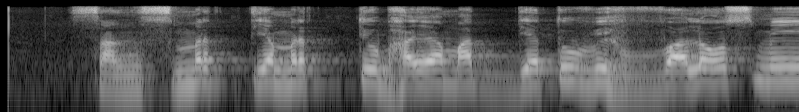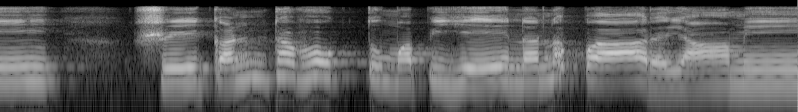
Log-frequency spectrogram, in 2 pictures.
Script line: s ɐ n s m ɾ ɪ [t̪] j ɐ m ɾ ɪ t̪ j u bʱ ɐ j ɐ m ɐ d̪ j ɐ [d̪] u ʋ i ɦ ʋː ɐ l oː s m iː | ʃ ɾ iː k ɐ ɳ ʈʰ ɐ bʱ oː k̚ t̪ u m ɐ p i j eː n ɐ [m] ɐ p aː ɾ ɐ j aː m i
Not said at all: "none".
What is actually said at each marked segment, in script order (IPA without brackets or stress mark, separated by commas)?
t̪, t̪, n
